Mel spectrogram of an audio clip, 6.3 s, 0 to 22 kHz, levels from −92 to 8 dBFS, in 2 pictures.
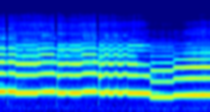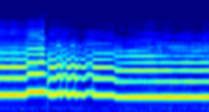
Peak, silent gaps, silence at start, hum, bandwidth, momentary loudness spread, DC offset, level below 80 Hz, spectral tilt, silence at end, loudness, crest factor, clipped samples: -14 dBFS; none; 0 s; none; 9.8 kHz; 6 LU; under 0.1%; -86 dBFS; 0.5 dB/octave; 0 s; -25 LUFS; 10 dB; under 0.1%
